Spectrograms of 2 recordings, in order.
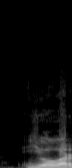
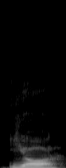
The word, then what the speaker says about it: your: ये लफ्ज़ है योर, योर नहीं, योर। आर बहुत हल्का सा बोला जाता है, इसका भी ध्यान रखना, प्रोनाउंसिएशन का भी ध्यान रखना।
